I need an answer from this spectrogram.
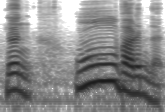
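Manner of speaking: ordinary talk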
